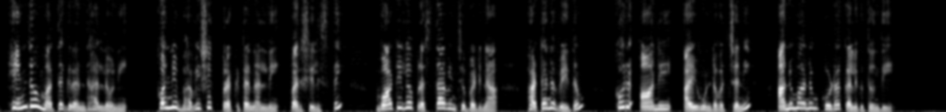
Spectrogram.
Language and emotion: Telugu, neutral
